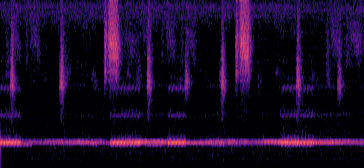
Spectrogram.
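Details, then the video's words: On a warm summer night in Bulgaria, crickets chirp in the grass, recorded in surround sound. A constant high ringing trill continues beneath irregular bright, hissing chirp bursts roughly every second or two. "Cricket Sounds - Crickets Chirping at Night"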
